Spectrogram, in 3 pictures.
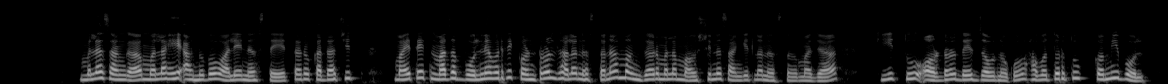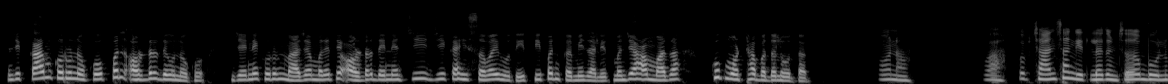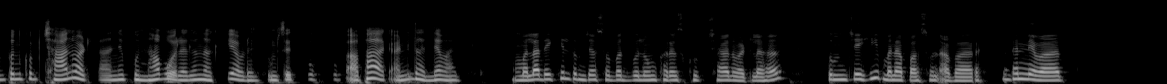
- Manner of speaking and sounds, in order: other noise; tapping; other background noise
- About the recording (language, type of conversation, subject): Marathi, podcast, कधी एखाद्या छोट्या मदतीमुळे पुढे मोठा फरक पडला आहे का?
